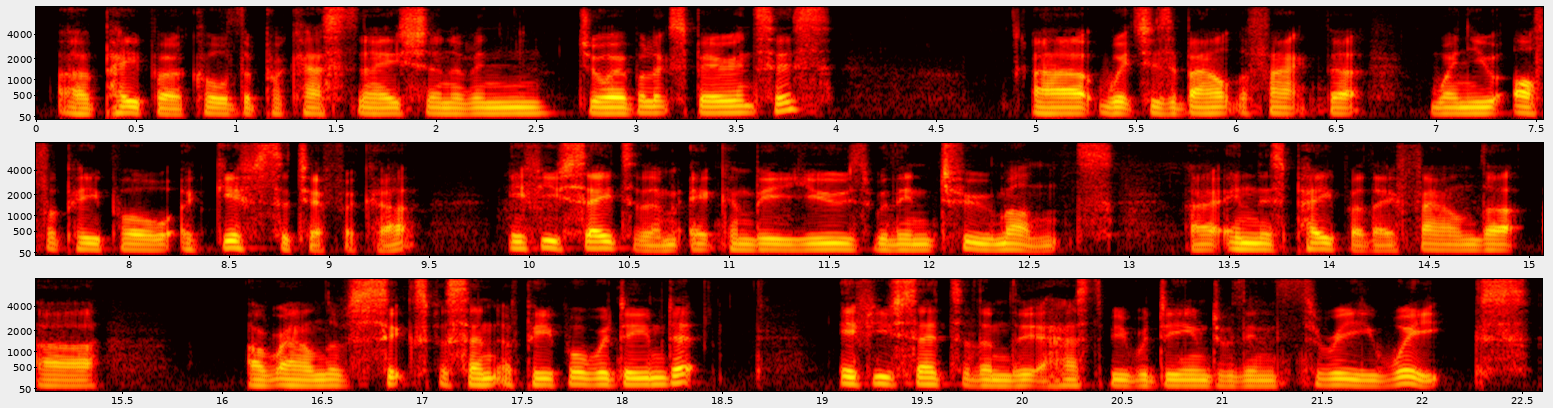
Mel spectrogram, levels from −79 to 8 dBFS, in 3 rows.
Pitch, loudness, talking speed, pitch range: 110 Hz, -25 LUFS, 165 wpm, 105-120 Hz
